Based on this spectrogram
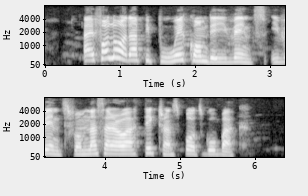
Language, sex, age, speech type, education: Nigerian Pidgin, female, 30-45, spontaneous, tertiary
